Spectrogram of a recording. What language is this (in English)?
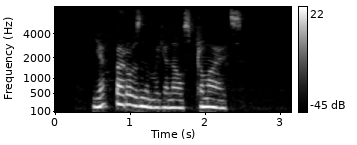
Belarusian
